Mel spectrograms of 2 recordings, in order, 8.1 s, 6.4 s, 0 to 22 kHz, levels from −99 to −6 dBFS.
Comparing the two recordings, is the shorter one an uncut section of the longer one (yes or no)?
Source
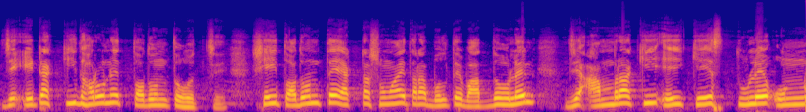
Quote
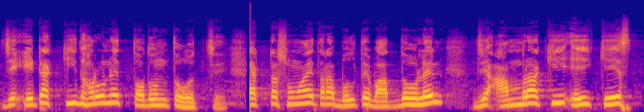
no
